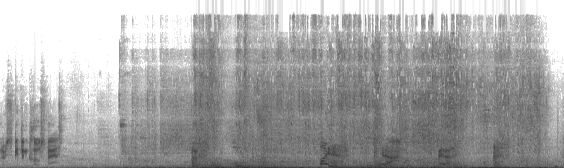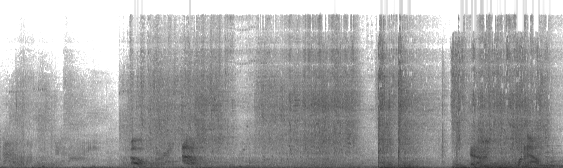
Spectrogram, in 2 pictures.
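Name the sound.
metal shutter mechanism closing in the video game Mass Effect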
